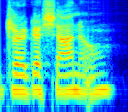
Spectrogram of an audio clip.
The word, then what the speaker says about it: Dragasanu: So in Romanian, apparently it's pronounced Dragasanu.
